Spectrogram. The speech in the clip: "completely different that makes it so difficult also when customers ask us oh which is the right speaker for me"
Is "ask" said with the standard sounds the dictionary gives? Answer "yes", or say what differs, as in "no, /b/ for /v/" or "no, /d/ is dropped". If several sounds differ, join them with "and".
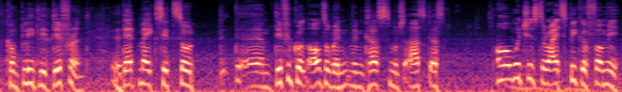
yes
